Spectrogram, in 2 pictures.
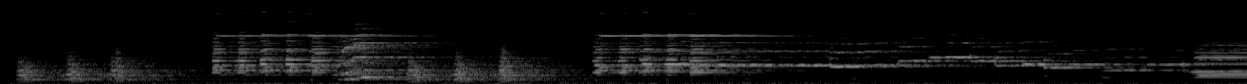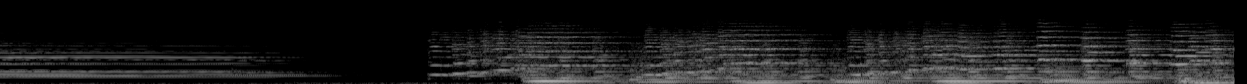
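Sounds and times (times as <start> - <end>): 
ballet music for a male variation: 0.2 - 15.9, 16.8 - 24.8.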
